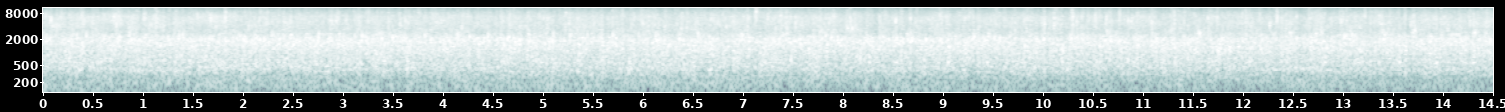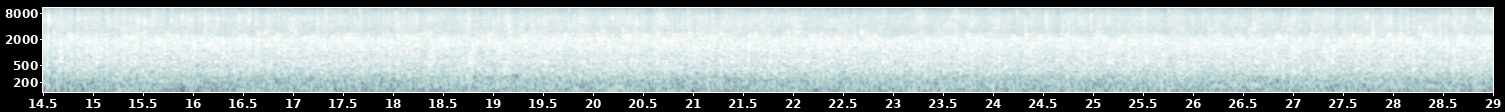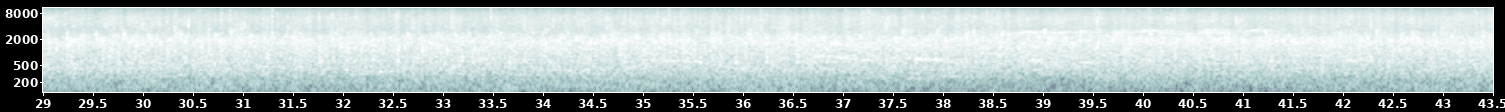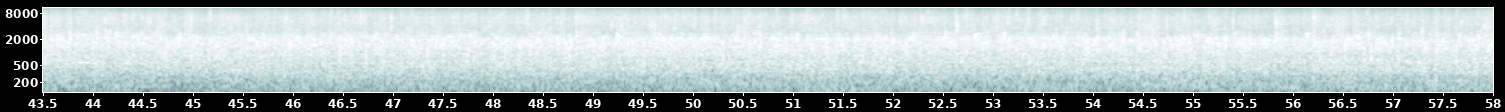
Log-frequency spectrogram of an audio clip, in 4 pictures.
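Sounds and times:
audience applauding: 0.0s - 58.0s.

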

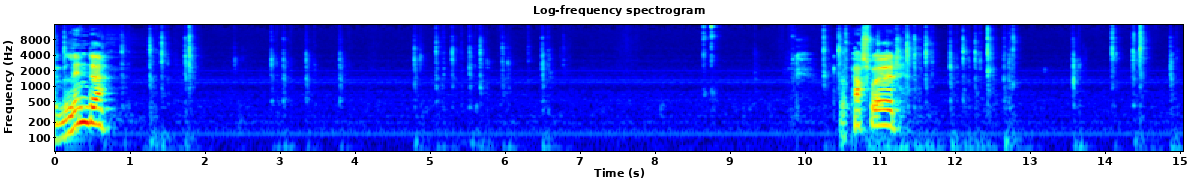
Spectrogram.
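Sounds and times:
computer keyboard typing: 0.0s - 4.0s, 4.8s - 6.9s, 10.2s - 12.9s, 13.5s - 15.0s.

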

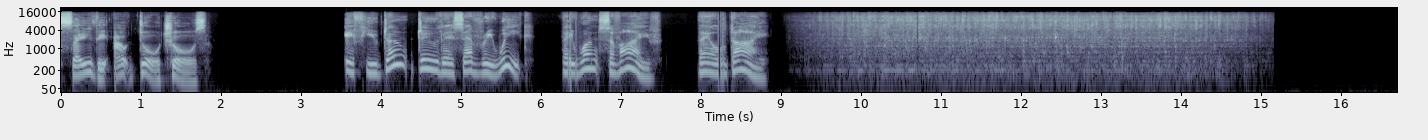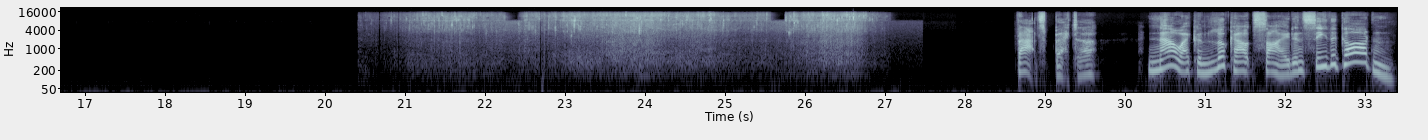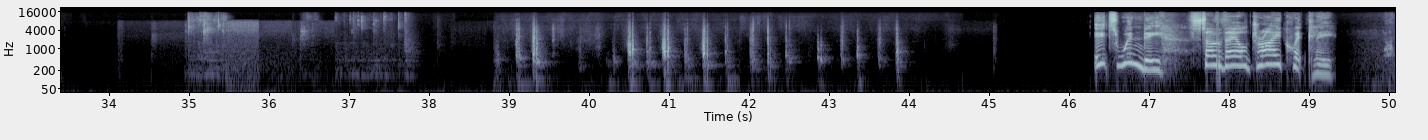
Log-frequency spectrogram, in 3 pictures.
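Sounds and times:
running water: 9.1s - 15.2s, 20.4s - 27.1s, 34.9s - 37.9s
sharp knocks and taps: 38.8s - 44.1s.

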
